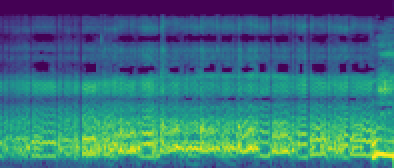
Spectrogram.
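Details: Two young sugar gliders, newly acquired, crab from inside a pouch while petted from outside: a steady, raspy, buzzing chatter like a "possessed pencil sharpener", made when unsure, scared or threatened.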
